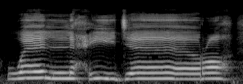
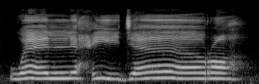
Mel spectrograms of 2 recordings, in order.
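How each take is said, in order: No difference in how they are said.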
